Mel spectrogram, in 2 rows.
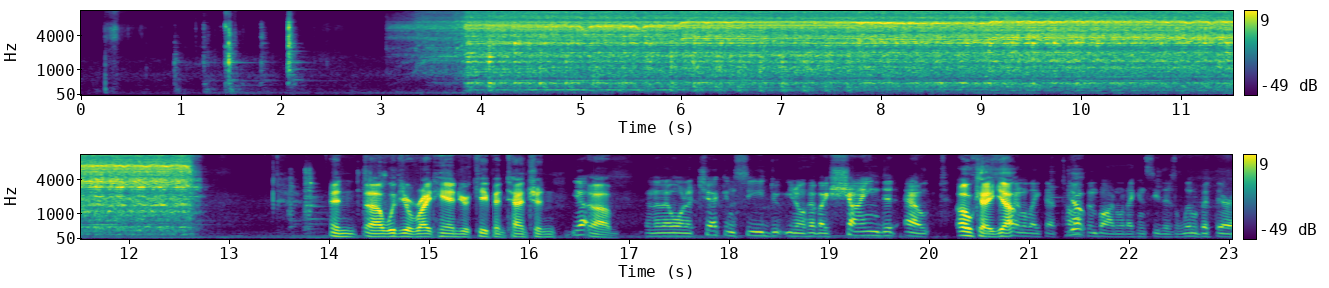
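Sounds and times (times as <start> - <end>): electric grinder grinding metal: 3.1 - 12.8.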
